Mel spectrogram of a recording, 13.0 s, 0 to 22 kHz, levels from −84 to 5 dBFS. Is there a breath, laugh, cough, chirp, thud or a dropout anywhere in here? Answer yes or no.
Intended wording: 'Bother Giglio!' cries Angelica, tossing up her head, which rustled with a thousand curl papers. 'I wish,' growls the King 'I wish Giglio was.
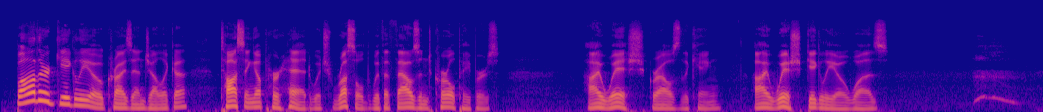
yes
